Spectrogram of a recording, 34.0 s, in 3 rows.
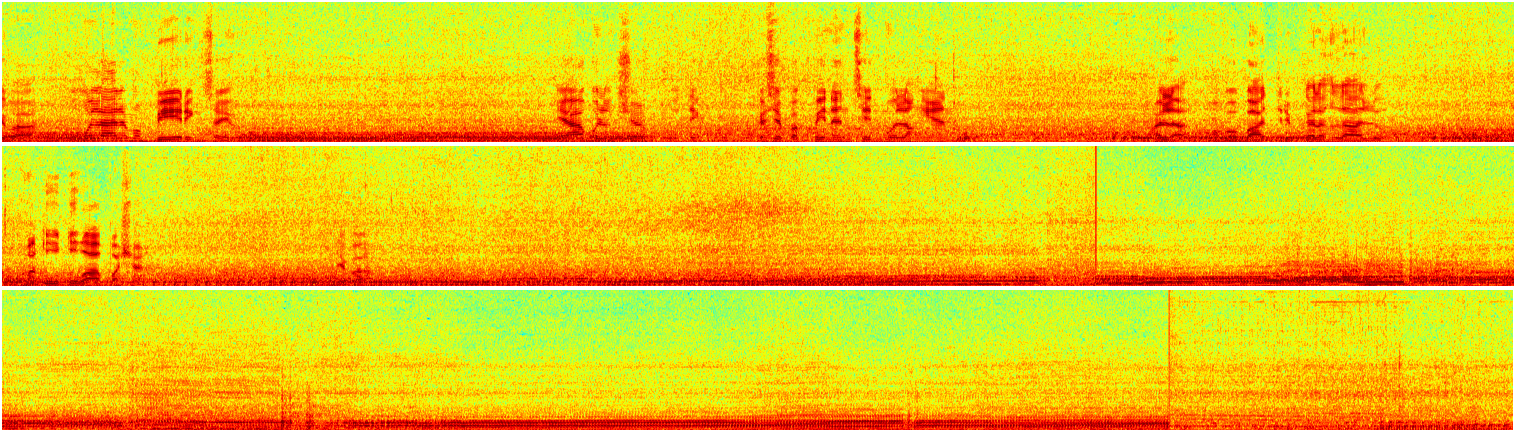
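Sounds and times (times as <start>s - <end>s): motorcycle engine accelerating: 6.9s - 34.0s.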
